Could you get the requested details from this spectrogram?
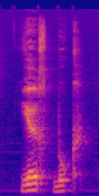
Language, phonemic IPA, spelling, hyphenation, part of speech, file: Dutch, /ˈjøɡdbuk/, jeugdboek, jeugd‧boek, noun, Nl-jeugdboek.ogg
- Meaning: a book written for youngsters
